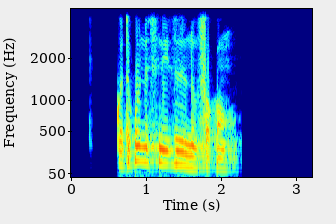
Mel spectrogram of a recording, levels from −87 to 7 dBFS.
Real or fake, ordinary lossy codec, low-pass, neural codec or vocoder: real; Opus, 64 kbps; 3.6 kHz; none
